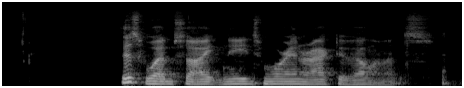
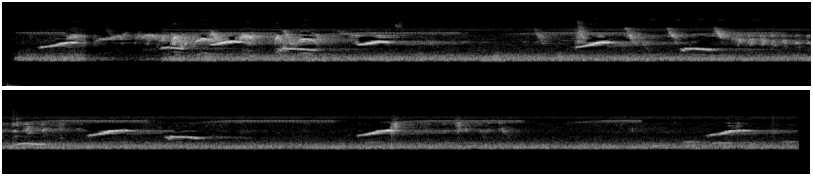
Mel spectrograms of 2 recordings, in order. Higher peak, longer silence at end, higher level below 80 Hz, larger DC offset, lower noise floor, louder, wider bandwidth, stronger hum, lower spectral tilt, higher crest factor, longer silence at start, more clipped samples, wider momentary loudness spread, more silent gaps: second, -12 dBFS vs -2 dBFS; about the same, 0.15 s vs 0.15 s; first, -62 dBFS vs -80 dBFS; neither; first, under -90 dBFS vs -39 dBFS; second, -30 LUFS vs -15 LUFS; first, 14.5 kHz vs 9.6 kHz; neither; first, -5.5 dB/octave vs 9.5 dB/octave; about the same, 20 dB vs 18 dB; first, 1.2 s vs 0.15 s; neither; second, 15 LU vs 25 LU; neither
